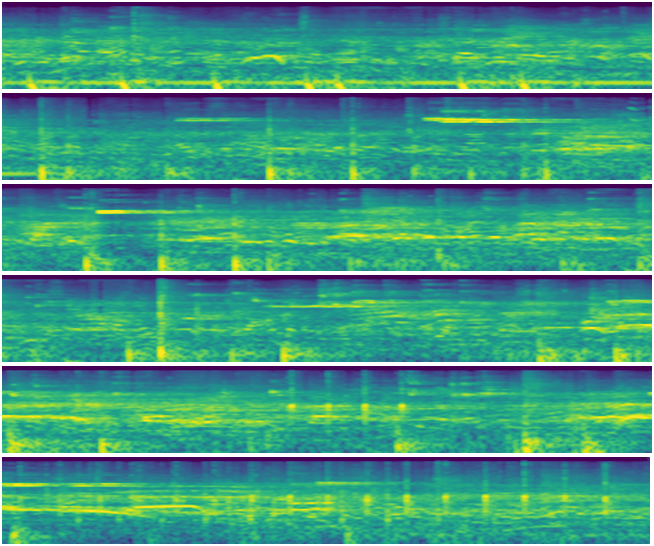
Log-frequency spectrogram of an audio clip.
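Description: Players call out and talk loudly across the court.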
